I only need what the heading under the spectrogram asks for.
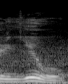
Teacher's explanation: The back of the tongue is raised such as in the vowel U. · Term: back vowels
